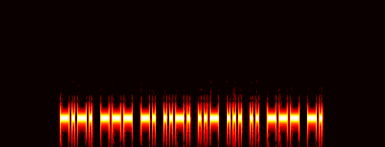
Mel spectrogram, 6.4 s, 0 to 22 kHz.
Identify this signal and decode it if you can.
Morse code, heard as a keyed tone, about 25 wpm, 700 Hz. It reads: CONFUSION
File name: practice / 25wpm / 9 Letter Words - First 3 Letters Given - 25wpm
